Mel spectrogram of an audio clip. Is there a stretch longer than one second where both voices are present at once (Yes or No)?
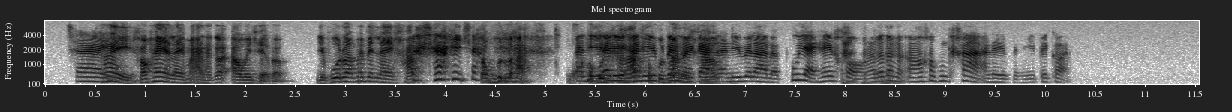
Yes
